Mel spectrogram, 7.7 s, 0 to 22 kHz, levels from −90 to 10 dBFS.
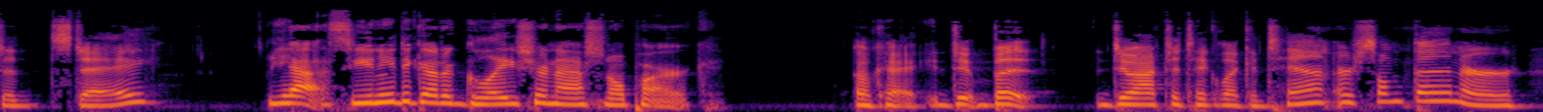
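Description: At 1.43 to 1.47 s there is a short concealed packet loss. About 20 ms of speech failed to reach the decoder in time, and it filled 17 ms by extending the preceding sound before blending back into the received audio. This leaves a brief smear or wobble.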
